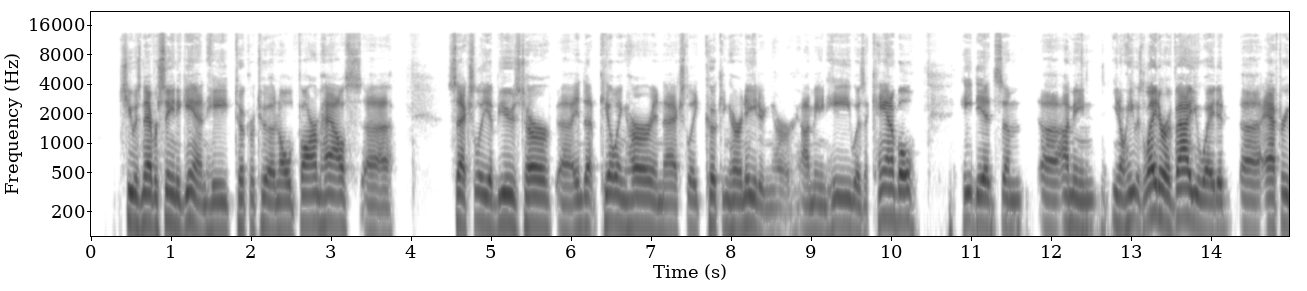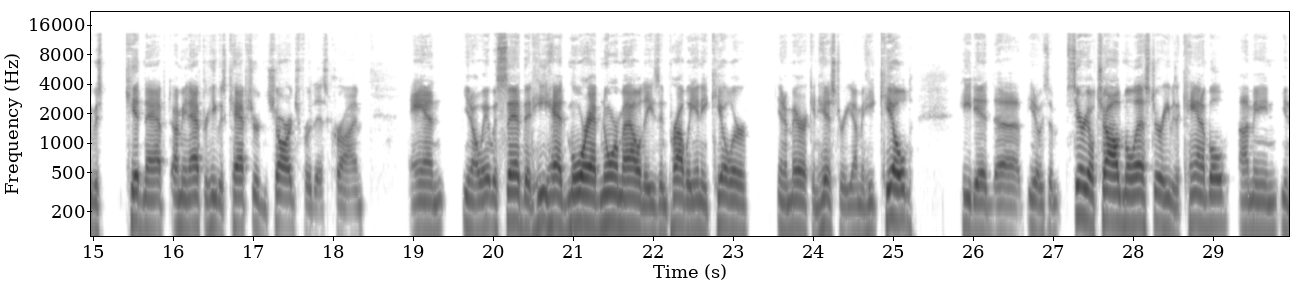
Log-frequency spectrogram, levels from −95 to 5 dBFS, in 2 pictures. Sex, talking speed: male, 205 wpm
